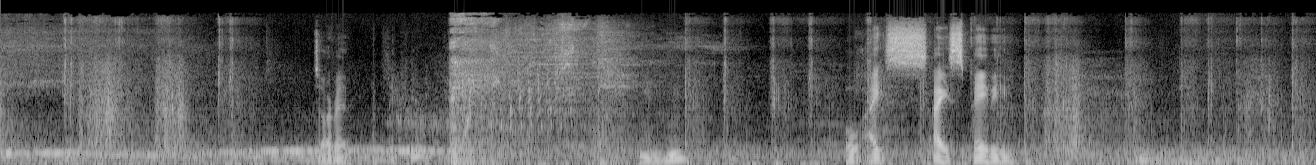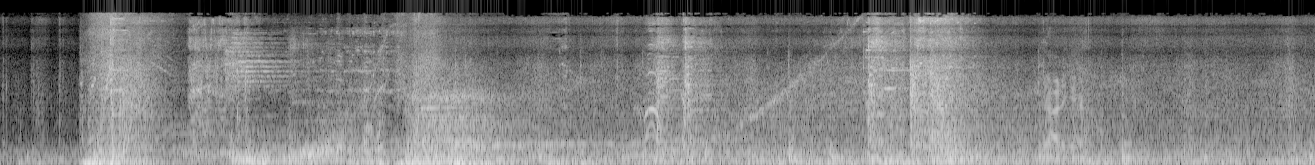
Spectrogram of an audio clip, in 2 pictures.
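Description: A staff whooshes through the air in swift swings.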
